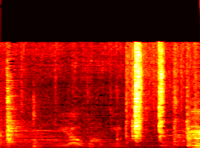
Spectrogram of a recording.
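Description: Quiet talk among several people in a small cabin, with two short hisses about a second and a half in and a laugh starting near the end.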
